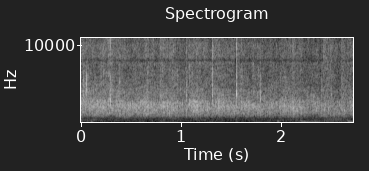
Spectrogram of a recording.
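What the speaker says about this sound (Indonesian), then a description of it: "Boleh minta tepuk tangannya sekali lagi." Audience at a talk-show session of the Satu Indonesia Awards 2025 gives another round of applause, a loud, continuous crowd clapping with dense sharp claps close by.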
